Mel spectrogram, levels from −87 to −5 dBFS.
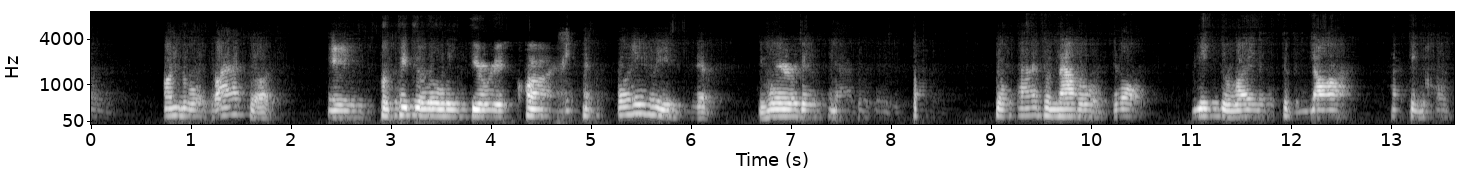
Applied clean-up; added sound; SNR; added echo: neural mask model DeepFilterNet 3.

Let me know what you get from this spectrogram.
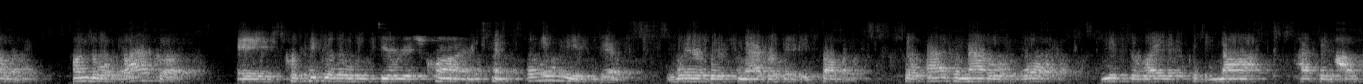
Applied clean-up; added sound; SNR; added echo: neural separator model SepFormer DNS4.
